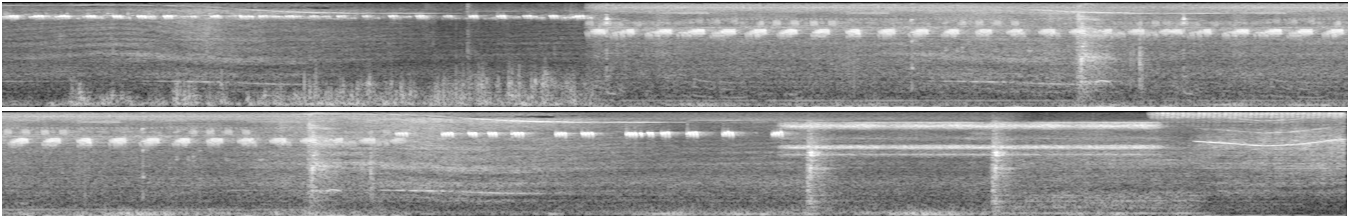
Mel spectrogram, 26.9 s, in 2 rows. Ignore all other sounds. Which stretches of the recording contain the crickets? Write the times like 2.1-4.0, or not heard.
0.0-26.8.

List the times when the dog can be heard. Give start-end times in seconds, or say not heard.
not heard.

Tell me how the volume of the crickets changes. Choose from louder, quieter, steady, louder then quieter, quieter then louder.
steady.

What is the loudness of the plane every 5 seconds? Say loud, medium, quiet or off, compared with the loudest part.
medium, medium, medium, loud, medium, loud.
